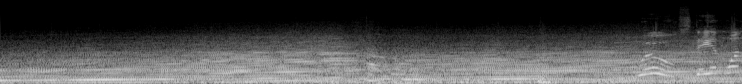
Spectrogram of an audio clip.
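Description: Lamborghini Gallardo Superleggera engine while driving, a loud continuous drone with rising and falling gear-linked pitch sweeps as it accelerates and shifts, heard from inside with voices talking over it.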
